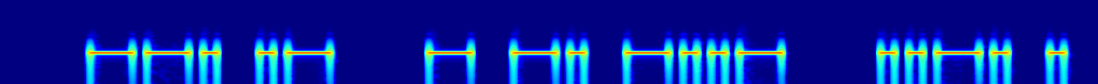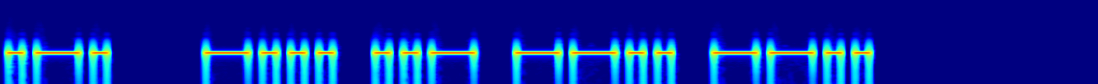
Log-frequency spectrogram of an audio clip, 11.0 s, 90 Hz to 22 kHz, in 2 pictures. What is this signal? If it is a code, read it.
Morse code, heard as a keyed tone, about 17 wpm, 700 Hz. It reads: GA TNX FER BUZZ
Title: Common QSO Phrases Encore 17wpm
